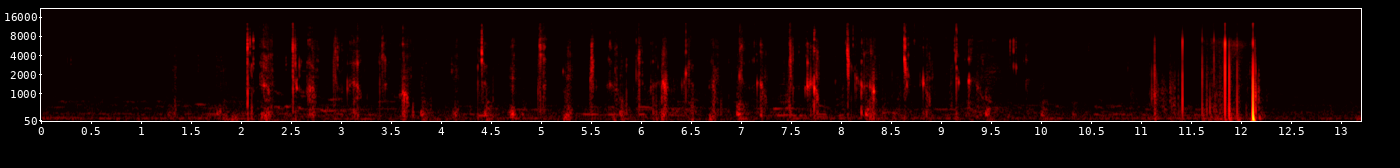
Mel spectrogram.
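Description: Crispy fried chicken skin being bitten and chewed close to the microphone: a run of crisp crunches from about two seconds in until about ten seconds. A burst of louder crunches follows, ending in a sharp knock about twelve seconds in.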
